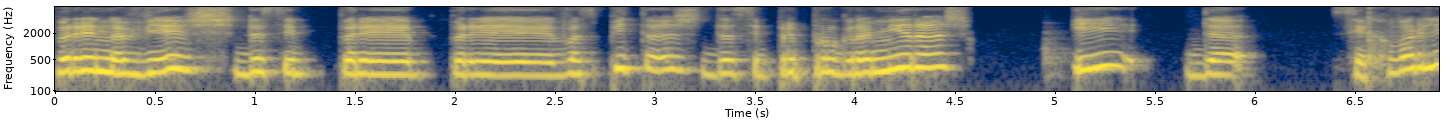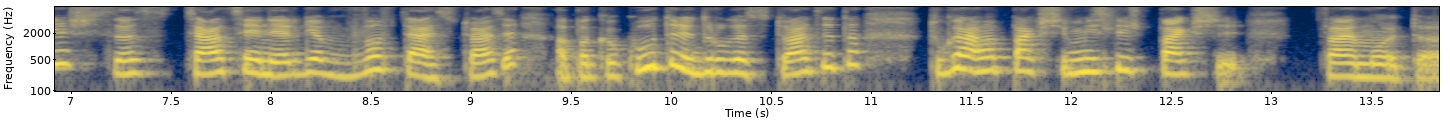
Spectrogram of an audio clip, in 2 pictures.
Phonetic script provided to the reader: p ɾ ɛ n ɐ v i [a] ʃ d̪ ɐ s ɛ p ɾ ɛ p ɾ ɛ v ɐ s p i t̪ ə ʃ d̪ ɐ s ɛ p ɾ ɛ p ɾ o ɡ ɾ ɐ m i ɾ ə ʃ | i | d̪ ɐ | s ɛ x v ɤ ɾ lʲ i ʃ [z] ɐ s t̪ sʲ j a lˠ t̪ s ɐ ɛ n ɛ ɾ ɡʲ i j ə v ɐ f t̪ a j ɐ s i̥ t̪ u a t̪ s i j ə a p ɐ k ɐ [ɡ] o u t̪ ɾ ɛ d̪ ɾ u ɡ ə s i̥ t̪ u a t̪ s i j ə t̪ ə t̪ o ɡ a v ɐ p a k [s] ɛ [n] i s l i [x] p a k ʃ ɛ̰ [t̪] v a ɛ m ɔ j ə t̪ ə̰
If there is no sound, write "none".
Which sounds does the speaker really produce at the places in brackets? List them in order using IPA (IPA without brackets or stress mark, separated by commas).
ɛ, s, k, ʃ, m, ʃ, t̪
